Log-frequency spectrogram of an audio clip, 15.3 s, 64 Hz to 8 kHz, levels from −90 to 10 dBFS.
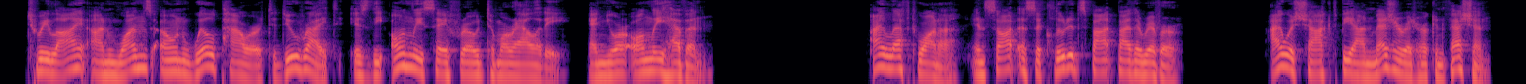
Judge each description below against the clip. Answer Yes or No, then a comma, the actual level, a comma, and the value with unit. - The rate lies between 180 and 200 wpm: No, average, 155 wpm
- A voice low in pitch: Yes, low, 115 Hz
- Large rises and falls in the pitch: No, average, 4.2 semitones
